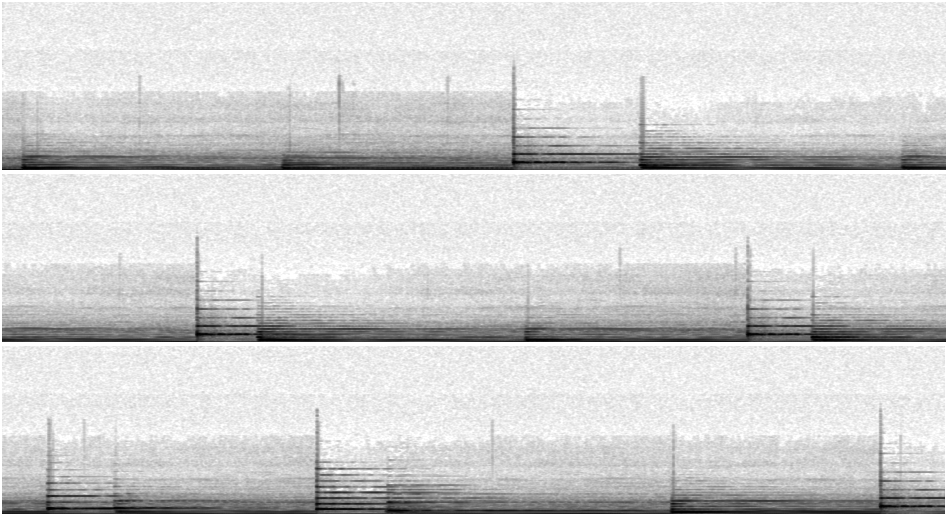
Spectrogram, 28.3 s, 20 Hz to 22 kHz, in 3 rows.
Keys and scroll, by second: 1.5 z, 6.0 a, 9.0 a, 11.3 z, 16.0-16.9 typing.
